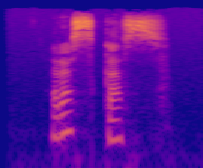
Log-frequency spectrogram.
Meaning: 1. story, tale, narrative 2. short story
- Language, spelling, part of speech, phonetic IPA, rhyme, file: Russian, рассказ, noun, [rɐs(ː)ˈkas], -as, Ru-рассказ.ogg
